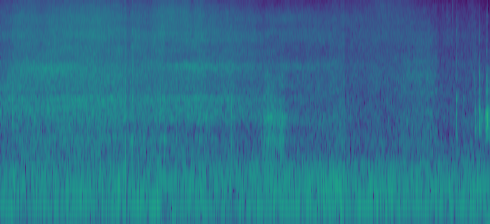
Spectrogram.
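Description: A brush sweeps softly through long hair.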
